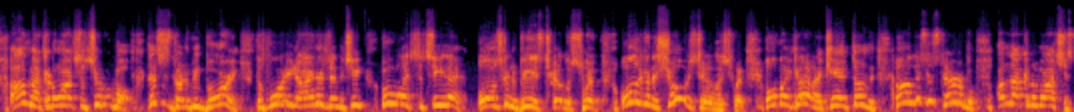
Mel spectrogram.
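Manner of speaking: sarcastic mimicry of a moaning viewer, pitch up; mock whining fan. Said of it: "Nobody wants to hear".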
